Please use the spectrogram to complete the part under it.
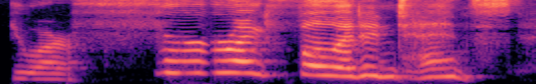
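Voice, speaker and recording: A woman's voice: sits high, very animated, slow, pitched above the performer's own voice, heavily acted. A woman doing a desperate pleading crow. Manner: pleading, breathless, grows frantic. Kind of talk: audio drama reading.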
